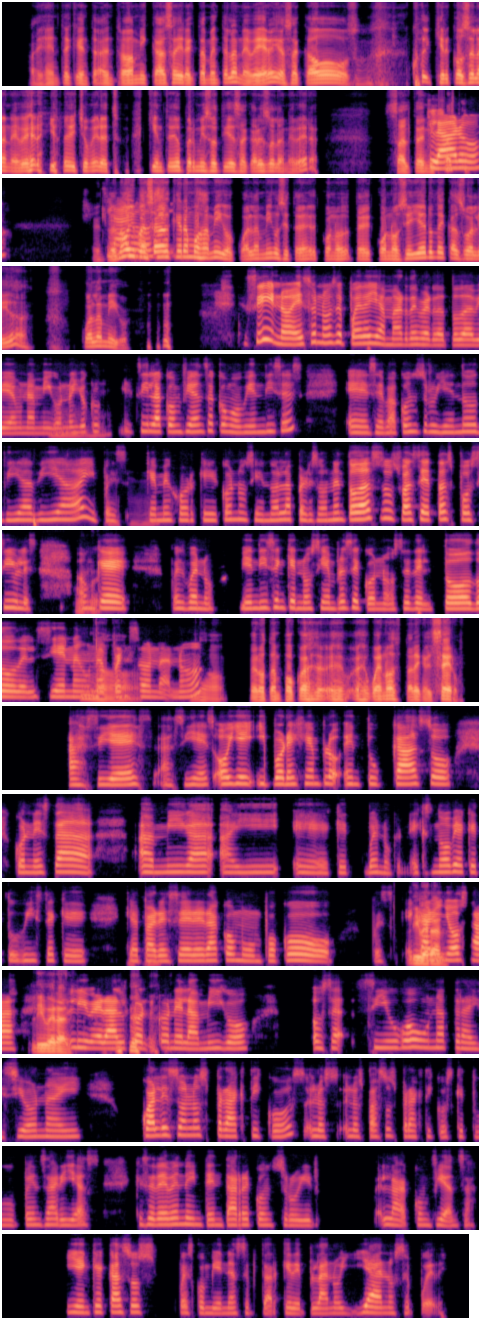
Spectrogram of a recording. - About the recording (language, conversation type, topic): Spanish, podcast, ¿Cómo se construye la confianza en una pareja?
- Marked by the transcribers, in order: other background noise; chuckle; laughing while speaking: "cualquier"; laughing while speaking: "y yo le he dicho: Mira tú"; chuckle; tapping; whistle; chuckle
